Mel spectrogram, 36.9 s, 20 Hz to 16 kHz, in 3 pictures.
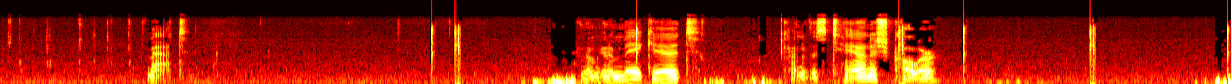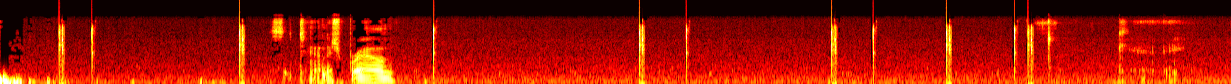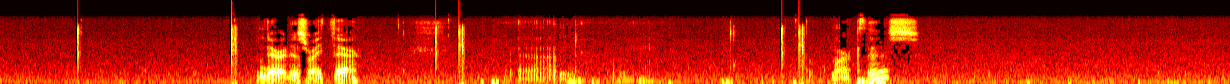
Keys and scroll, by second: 0.0-1.7 typing.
